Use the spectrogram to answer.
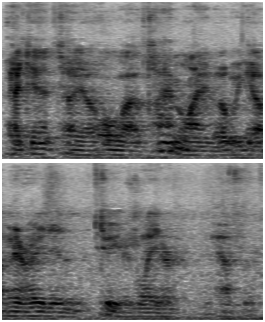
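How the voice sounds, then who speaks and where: Heard from a distance in an echoey, noisy community hall with crowd sounds, an older Door County, Wisconsin man tells stories as an interview guest. He speaks plainly and unhurriedly, laughing at his own anecdotes, in a deep voice with fairly even intonation at normal speed.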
